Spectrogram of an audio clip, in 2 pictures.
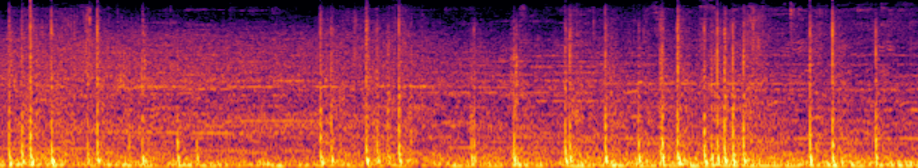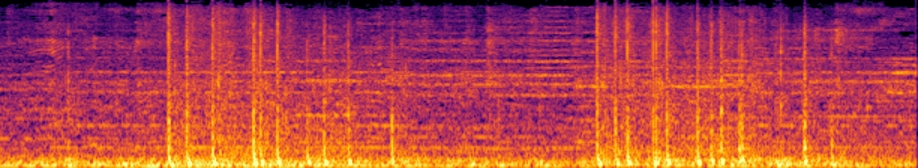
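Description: Fireworks bursting and crackling in quick succession, many reports overlapping, with music playing underneath.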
